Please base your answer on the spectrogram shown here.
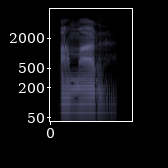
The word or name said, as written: Amar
